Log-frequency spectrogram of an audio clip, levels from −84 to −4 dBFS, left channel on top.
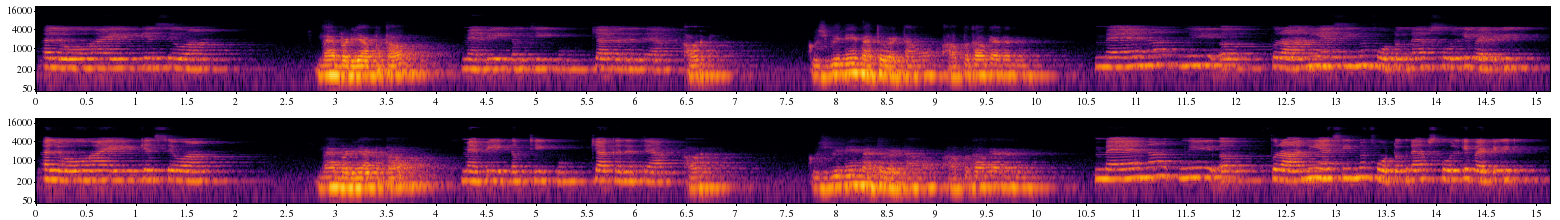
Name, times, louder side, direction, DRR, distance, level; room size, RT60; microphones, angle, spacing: voice 1, 0.1-1.7 4.2-6.3 10.6-12.1 12.4-14.8, right 3 dB, 80° right, 4 dB, 0.4 m, -27 dB
voice 2, 2.8-3.7 6.5-6.7 7.7-10.0, left 2 dB, 85° left, 6 dB, 0.4 m, -23 dB
4.5 x 2.0 x 3.3 m, 1.2 s
head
